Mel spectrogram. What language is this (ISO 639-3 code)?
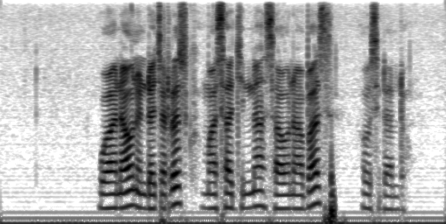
amh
